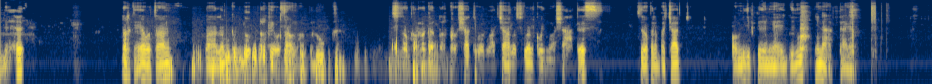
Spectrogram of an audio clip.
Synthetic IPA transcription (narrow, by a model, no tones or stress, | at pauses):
dɛħɛ | ɖɐrkʰɐ̰ɛːwɐt̪ʰaːn | wɑːlɐɡɐbdɔɖɐrkʰɛːwɐt̪ʰaːnwaːbʊluːɡ | sɪðɔːkʰɐlɛlɐɡɐɖɐrkʰɔʃaːt̪ʰɪmɔðwɑ̰t͡ʃaːlɔsaːlkʰɔːdnwaːʃa̰t̪ʰɛːs | sɪðɔːkʰɐlɛbɐt͡ʃaːt͡ʃ | ʔɔːmɪðɪbkʰɛːðɐnɪjaːhɛɡʊðuhɪnɐʔɐ̰k̚t̪ʰaːɣɐn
